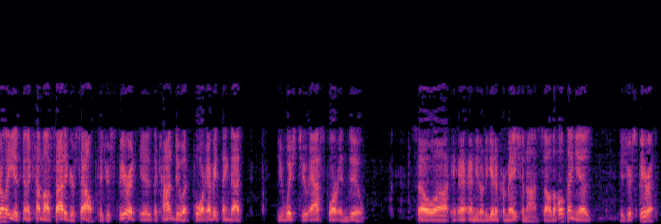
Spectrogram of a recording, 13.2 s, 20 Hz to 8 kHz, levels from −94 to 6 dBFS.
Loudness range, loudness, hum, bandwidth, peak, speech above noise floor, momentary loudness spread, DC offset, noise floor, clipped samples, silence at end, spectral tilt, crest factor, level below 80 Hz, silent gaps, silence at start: 3 LU; -26 LUFS; none; 5.2 kHz; -8 dBFS; 41 dB; 13 LU; under 0.1%; -66 dBFS; under 0.1%; 0.15 s; -9 dB/octave; 18 dB; -88 dBFS; none; 0 s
